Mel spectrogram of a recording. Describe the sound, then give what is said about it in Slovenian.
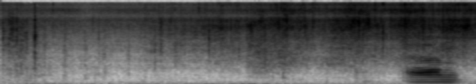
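Minced meat frying together with onion in a pan, giving a steady, soft sizzle and crackle throughout, with a brief low humming tone near the end. “In sedaj je čas, da dodam tudi mleto meso, ki ga bom sedaj skupaj s čebulo opražil.”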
